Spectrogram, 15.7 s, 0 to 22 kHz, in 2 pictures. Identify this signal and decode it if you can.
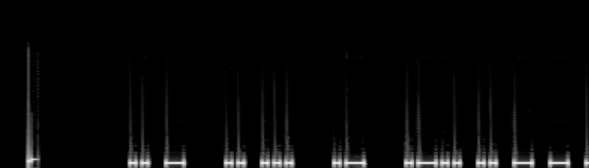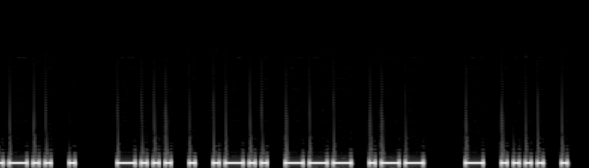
Morse code, heard as a keyed tone, about 15 wpm, 700 Hz. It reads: IT IS A LITTLE BELOW THE
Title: Sentences from Top 1000 Words - Review Part 5 - 15wpm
